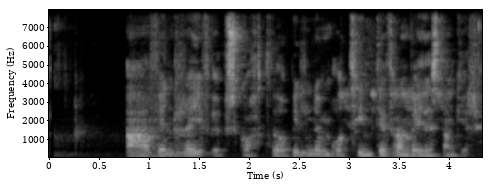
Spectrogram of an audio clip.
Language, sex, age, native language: Icelandic, male, 20-29, Icelandic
